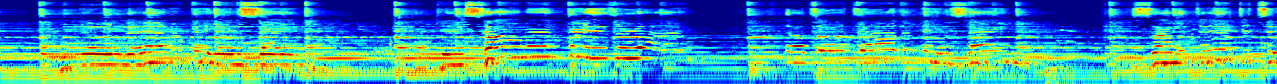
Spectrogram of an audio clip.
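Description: Acoustic guitar strummed steadily, with a man singing over it in phrases.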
